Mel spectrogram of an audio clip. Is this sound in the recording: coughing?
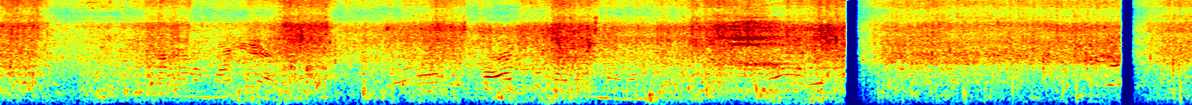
no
